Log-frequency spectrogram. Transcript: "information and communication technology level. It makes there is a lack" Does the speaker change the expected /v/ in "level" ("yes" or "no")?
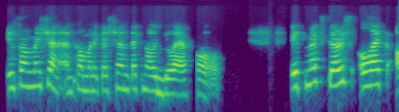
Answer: yes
